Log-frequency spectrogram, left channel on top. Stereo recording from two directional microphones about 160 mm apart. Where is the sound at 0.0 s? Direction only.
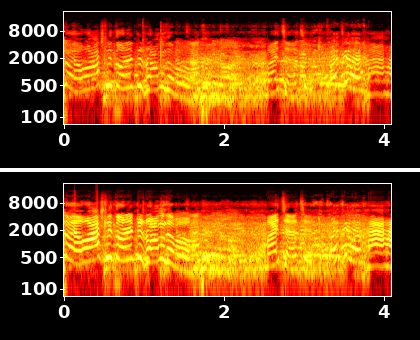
10° left (ahead or behind).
